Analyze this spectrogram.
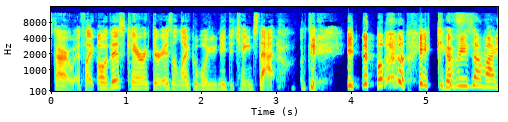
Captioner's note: laughs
